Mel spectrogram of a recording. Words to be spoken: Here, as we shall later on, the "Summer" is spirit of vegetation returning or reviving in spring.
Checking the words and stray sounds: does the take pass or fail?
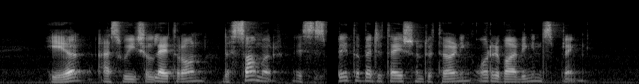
fail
